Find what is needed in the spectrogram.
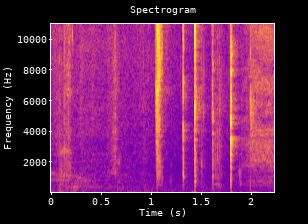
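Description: A handful of light clicks and taps starting about a second in: craft paper and a paper pad being handled and set down on a cutting mat.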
